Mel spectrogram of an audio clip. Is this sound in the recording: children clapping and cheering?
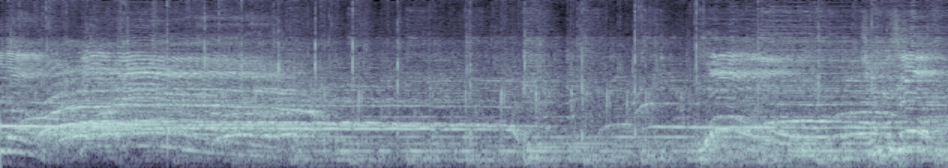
yes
